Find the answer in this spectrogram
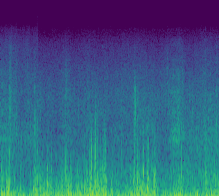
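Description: Strong, gusty wind buffeting the microphone in a continuous low rumble, with the irregular scuff of footsteps on a dirt trail.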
